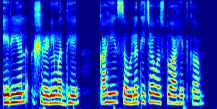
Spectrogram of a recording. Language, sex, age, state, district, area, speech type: Marathi, female, 18-30, Maharashtra, Mumbai Suburban, rural, read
